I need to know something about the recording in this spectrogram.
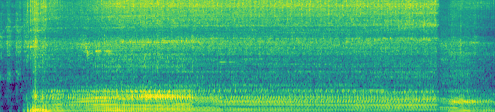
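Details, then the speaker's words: Hyundai Veloster N on jack stands, first start after fitting a catless downpipe: cold start flaring then settling to a raspy idle, with an exhaust leak at the turbo downpipe where mounting bolts are stripped. "And then when I start it, you can hear the exhaust leak."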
